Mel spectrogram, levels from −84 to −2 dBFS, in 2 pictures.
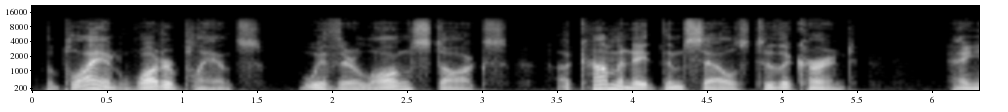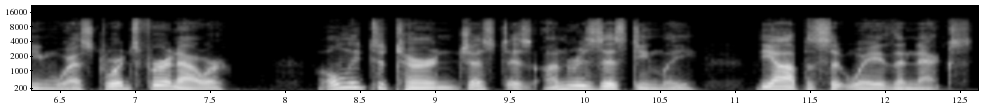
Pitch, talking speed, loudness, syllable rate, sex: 105 Hz, 140 wpm, -19 LUFS, 4.6 syllables/s, male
